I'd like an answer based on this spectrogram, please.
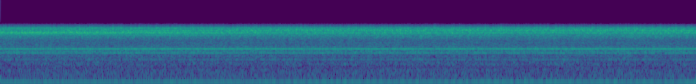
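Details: Computer under a desk makes an intermittent buzz randomly, once or twice a day, with speed and performance unaffected; steady, even buzz with fixed tones over a soft whoosh; owner suspects a fan, unsure.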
